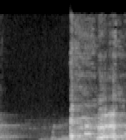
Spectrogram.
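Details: Adult patient with cough and low back pain during a traditional massage (pijat urut) session: a single loud, harsh cough after a quiet lead-in.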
